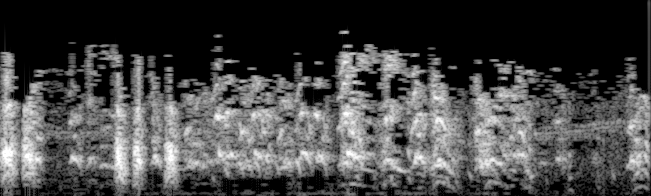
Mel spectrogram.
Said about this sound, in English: A short time later, he heard the dog teams coming and saw Sergeant Preston and the constable in the distance.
